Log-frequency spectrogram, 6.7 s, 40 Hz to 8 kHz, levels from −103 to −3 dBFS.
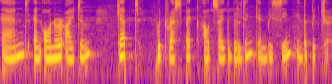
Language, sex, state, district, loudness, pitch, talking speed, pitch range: English, female, Assam, Kamrup Metropolitan, -19 LUFS, 230 Hz, 145 wpm, 210-260 Hz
